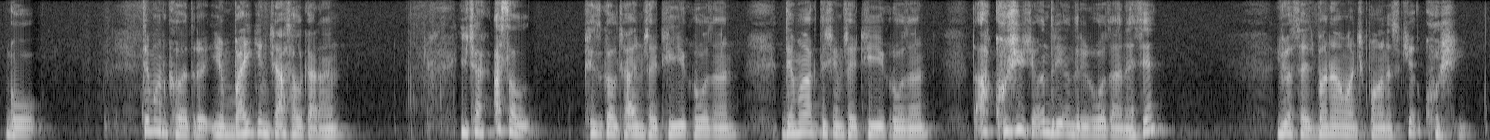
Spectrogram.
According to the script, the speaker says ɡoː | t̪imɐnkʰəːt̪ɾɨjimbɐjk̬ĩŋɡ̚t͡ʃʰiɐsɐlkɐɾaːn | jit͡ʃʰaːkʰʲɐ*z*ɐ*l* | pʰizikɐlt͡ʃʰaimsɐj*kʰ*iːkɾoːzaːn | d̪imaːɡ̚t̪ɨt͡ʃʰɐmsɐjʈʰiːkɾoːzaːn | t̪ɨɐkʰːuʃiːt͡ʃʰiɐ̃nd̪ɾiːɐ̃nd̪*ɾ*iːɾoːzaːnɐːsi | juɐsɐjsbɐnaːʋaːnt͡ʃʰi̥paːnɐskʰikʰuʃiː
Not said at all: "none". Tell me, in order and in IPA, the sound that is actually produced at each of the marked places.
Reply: s, l, ʈʰ, ɾ

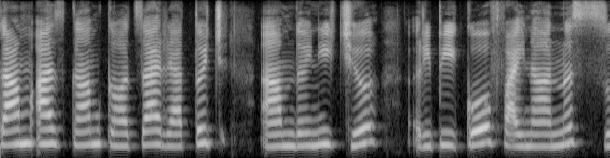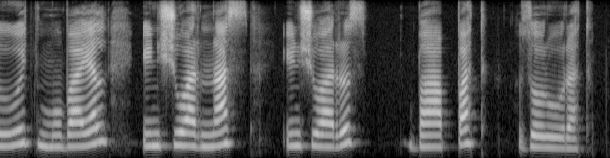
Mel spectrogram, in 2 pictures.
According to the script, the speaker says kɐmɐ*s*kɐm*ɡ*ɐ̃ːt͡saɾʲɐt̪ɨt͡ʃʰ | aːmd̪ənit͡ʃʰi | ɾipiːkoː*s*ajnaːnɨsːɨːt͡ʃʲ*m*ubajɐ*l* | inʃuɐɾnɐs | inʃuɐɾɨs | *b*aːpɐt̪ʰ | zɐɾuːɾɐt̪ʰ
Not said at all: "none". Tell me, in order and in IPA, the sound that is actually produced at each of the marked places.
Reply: z, k, f, m, l, b

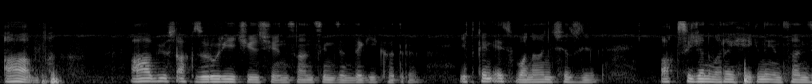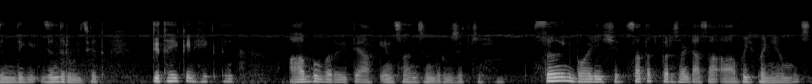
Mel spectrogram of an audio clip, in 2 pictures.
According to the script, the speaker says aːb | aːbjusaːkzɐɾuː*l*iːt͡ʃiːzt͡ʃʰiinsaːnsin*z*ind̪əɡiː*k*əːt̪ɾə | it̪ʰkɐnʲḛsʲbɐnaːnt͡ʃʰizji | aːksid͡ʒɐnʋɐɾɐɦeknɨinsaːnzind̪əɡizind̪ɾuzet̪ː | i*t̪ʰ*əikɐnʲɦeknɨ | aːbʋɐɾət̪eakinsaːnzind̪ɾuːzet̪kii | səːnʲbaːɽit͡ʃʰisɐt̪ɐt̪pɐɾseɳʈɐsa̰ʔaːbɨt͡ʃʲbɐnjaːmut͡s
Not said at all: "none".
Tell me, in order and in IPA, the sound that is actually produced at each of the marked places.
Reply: ɾ, z, kʰ, t̪ʰ

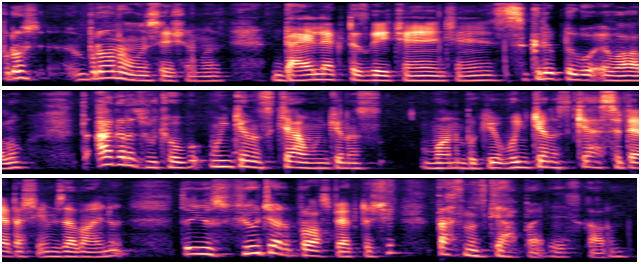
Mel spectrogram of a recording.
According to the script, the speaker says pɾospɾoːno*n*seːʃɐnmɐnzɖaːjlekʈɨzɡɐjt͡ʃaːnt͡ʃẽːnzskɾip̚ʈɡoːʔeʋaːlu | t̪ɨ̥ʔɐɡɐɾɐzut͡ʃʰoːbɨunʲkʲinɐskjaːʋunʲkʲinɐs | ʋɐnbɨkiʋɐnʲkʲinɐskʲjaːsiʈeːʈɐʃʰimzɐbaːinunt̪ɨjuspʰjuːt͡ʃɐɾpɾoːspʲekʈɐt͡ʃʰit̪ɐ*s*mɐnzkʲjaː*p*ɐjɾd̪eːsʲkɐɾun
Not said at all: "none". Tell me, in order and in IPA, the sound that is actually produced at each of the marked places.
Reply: n, s, p

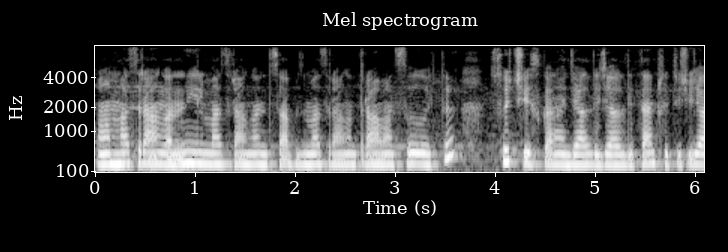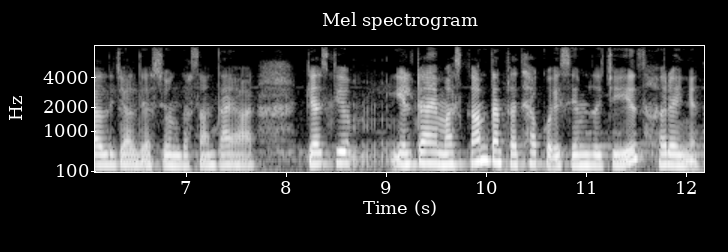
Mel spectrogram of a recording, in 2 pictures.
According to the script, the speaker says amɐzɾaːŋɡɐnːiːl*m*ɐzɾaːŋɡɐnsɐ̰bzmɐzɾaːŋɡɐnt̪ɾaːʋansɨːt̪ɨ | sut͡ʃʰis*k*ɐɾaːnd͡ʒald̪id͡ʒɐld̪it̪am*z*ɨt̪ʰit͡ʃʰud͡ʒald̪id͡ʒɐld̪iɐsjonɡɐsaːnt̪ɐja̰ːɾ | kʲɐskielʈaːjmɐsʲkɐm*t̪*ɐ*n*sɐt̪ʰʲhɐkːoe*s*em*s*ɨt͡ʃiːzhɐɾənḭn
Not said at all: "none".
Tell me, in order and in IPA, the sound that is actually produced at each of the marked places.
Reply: m, k, s, t̪, m, s, z

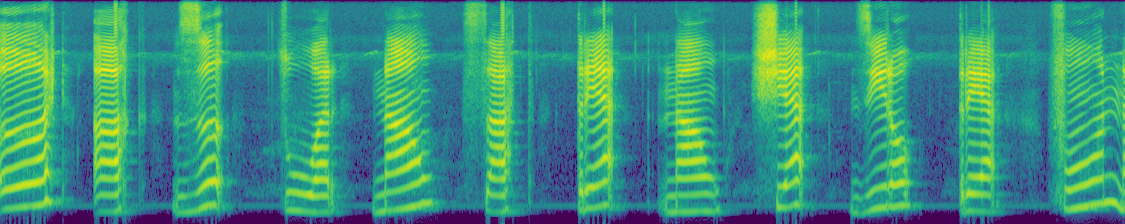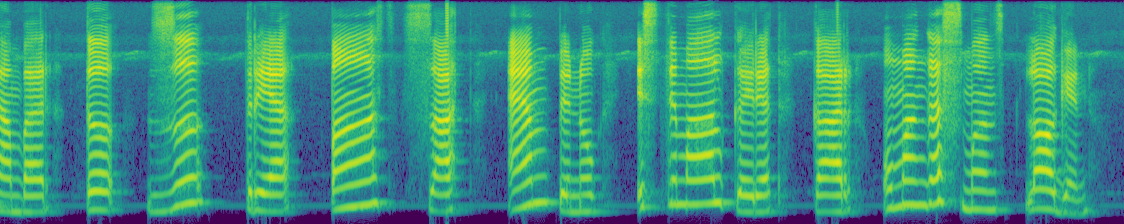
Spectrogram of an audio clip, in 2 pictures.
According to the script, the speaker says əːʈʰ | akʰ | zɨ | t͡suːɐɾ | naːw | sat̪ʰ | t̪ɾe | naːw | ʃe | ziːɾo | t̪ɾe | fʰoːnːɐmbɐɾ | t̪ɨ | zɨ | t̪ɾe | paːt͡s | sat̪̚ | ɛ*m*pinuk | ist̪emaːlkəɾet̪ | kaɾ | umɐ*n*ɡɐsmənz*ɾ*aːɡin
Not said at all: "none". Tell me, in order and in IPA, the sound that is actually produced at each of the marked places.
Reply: m, ŋ, l

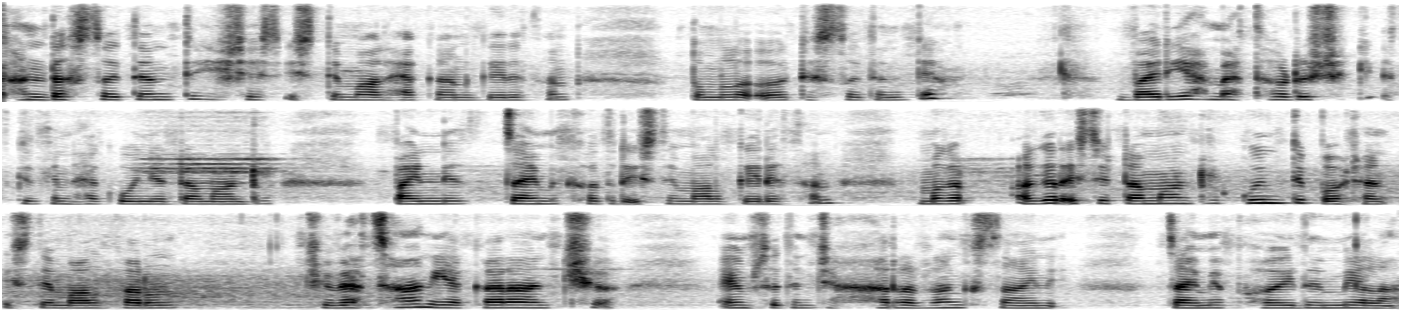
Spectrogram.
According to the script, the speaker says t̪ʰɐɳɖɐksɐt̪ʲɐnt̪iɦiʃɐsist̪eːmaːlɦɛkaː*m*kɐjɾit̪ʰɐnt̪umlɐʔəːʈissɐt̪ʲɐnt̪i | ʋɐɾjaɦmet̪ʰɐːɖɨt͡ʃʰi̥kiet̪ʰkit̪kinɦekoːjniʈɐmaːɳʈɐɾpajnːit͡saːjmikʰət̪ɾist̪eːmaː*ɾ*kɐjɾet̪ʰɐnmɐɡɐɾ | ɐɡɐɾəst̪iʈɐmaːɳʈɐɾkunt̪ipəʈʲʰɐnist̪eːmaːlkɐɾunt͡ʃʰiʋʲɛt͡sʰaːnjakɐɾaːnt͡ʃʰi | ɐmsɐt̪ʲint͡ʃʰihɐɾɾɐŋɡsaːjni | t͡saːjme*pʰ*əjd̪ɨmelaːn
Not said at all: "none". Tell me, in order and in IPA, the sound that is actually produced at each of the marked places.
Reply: n, l, pʰ

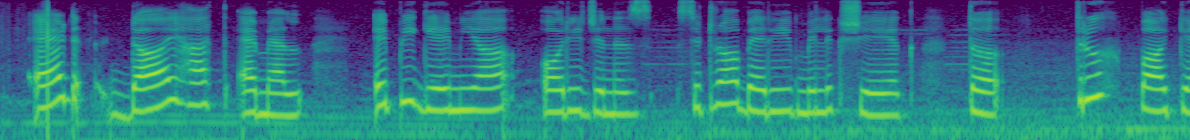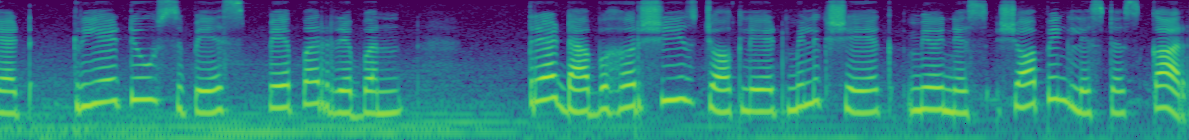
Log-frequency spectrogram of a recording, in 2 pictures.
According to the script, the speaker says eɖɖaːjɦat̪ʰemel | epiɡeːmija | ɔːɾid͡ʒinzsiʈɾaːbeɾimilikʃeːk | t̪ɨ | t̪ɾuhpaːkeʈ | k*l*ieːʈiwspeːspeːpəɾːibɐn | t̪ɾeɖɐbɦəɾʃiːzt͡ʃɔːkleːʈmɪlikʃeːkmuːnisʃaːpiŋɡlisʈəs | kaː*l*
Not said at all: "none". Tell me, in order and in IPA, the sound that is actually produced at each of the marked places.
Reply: ɾ, ɾ

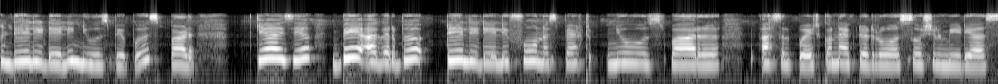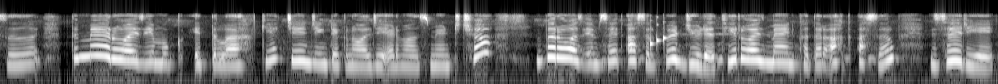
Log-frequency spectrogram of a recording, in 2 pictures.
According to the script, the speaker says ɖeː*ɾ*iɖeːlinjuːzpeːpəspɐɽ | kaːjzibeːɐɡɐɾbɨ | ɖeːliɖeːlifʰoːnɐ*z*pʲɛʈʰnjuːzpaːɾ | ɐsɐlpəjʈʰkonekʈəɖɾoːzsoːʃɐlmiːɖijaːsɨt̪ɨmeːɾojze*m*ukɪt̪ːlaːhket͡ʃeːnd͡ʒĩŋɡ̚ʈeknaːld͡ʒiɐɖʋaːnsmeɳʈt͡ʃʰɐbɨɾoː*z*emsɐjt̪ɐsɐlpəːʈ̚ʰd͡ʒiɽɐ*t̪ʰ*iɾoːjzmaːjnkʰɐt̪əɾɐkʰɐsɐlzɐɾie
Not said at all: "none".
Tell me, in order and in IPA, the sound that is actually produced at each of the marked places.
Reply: l, s, m, z, t̪ʰ

